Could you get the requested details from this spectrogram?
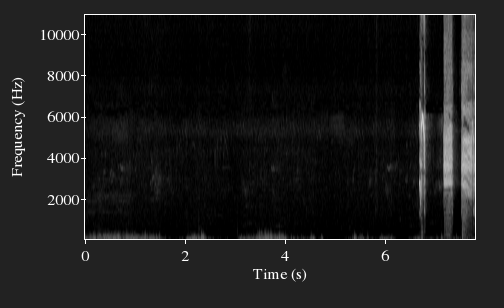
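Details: Black francolin calling with a burst of three harsh, raspy notes close together at the end, after intermittent low rumbling sounds.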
